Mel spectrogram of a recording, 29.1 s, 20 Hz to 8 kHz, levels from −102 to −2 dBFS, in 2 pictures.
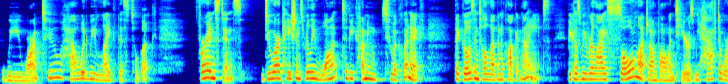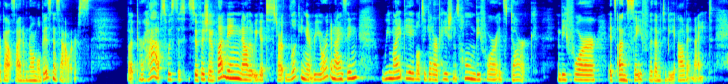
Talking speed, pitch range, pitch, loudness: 170 wpm, 180-230 Hz, 200 Hz, -25 LUFS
